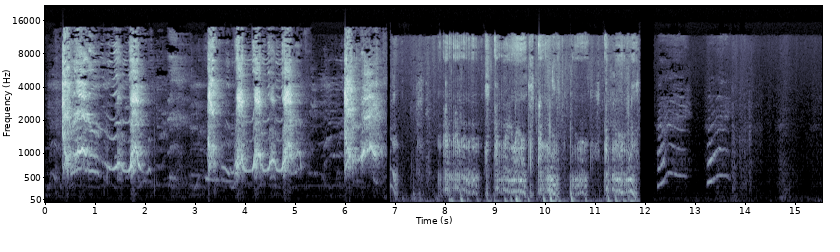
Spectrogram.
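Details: Playful dogs having fun. Several loud, harmonic barks for seven seconds, then a rough, noisy growling stretch mixed with faint voices. A few short, sharp rising yips come near the end, with quiet gaps between.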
